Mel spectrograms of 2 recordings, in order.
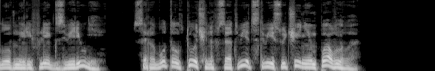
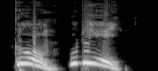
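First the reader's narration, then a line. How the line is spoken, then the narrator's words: Shouted. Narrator (Russian): крикнула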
